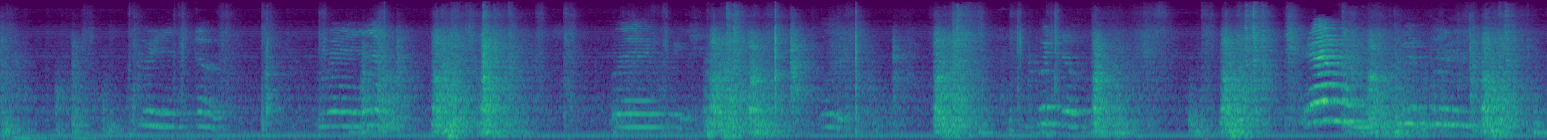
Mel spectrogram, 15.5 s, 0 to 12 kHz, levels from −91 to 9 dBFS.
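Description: No technical faults can be heard anywhere in the clip. Nothing in the sound points to any problem with how it was recorded, processed or delivered.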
